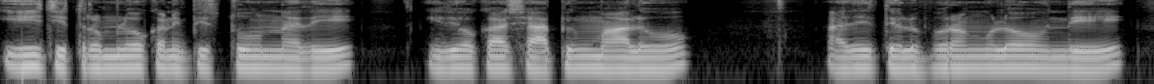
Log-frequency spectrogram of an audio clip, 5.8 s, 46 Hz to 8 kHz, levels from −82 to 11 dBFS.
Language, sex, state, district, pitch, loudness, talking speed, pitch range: Telugu, male, Telangana, Hyderabad, 125 Hz, -19 LUFS, 125 wpm, 120-125 Hz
